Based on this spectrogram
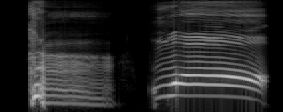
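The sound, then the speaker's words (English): A person voices two low, drawn-out grunting groans in a row, imitating a yak, each held for well over half a second with a short pause between them, fairly loud. “Yak grunted.”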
